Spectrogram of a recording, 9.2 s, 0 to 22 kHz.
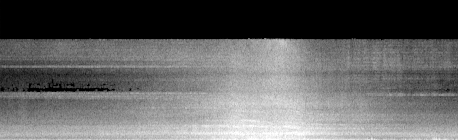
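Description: ScotRail Class 158 diesel multiple unit passing on the line: wheel and engine noise build up, peak as it goes by about five seconds in, then fade as it draws away.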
